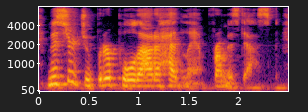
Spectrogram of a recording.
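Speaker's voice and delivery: ordinary delivery, nothing marked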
